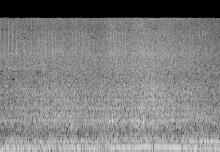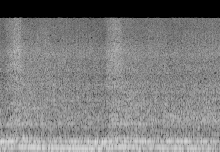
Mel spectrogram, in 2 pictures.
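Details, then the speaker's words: ErAZ van engine after head gasket replacement and exhaust welding, first start with carburettor primed, in neutral: even idle with smooth blips, much quieter than before, no tapping or exhaust blowing; normal running. "Schock er ist viel leiser der Motor merkst du das"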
